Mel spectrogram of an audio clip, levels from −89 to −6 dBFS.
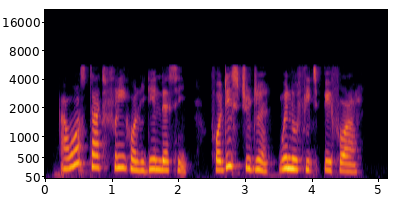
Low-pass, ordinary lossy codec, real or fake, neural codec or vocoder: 5.4 kHz; none; fake; codec, 16 kHz, 2 kbps, FreqCodec, larger model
